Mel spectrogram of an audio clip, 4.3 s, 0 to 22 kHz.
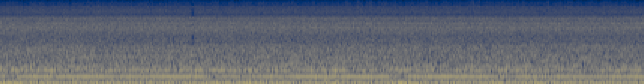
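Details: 2015 Subaru WRX turbo with Mishimoto intake, EBCS, EGR and TGV deletes and a catless J-pipe, at cold start: an uneven, lumpy idle under a steady whine. It was later cured when the tuner disabled stratified fueling.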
